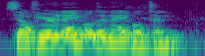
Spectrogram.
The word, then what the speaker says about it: Ableton: and it is pronounced Ableton, and we have confirmed that with many Germans. – Oh, nice. – It is definitely 100% Ableton.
